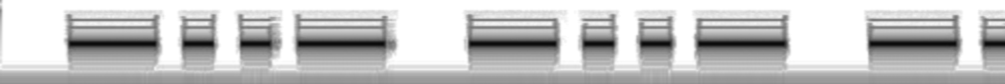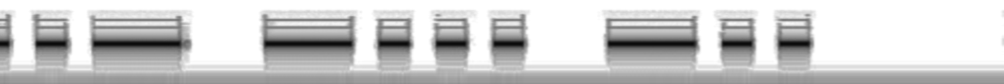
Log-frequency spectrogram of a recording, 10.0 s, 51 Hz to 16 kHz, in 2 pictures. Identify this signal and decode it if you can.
Morse code, heard as a keyed tone, about 8 wpm, 800 Hz. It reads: XXXBD
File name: CW gyakorlas d b x 7 baud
